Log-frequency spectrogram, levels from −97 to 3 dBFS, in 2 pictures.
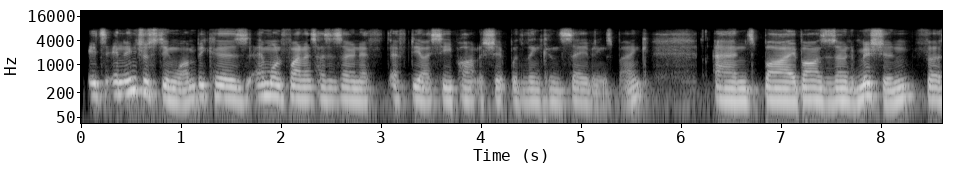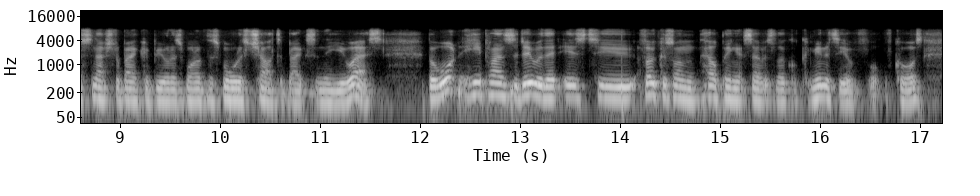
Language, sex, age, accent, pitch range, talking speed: English, male, 30-49, British, 120-145 Hz, 200 wpm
